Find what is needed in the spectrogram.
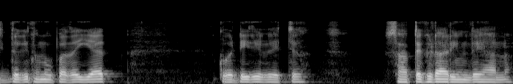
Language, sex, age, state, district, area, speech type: Punjabi, male, 18-30, Punjab, Shaheed Bhagat Singh Nagar, rural, spontaneous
